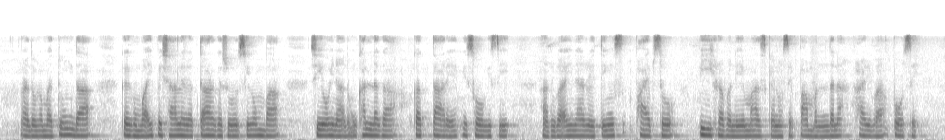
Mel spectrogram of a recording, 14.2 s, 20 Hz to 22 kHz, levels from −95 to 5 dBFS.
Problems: low volume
